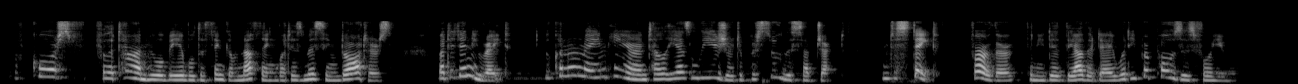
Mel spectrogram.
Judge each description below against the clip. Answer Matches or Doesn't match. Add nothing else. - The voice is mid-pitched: Doesn't match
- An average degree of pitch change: Doesn't match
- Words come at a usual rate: Doesn't match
